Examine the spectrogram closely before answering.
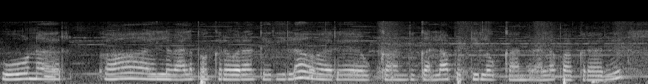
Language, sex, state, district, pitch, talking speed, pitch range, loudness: Tamil, female, Tamil Nadu, Kanyakumari, 230 Hz, 120 wpm, 220-240 Hz, -17 LUFS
